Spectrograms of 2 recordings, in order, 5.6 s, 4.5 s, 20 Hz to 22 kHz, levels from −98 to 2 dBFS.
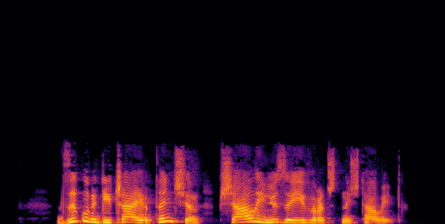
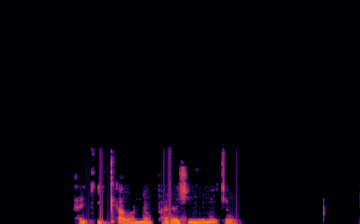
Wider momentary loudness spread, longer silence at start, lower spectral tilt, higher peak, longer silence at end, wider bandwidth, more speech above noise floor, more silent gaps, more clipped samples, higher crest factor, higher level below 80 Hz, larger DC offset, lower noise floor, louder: about the same, 9 LU vs 10 LU; second, 0.7 s vs 0.95 s; second, -5 dB/octave vs -7 dB/octave; first, -2 dBFS vs -10 dBFS; second, 0.7 s vs 1.55 s; about the same, 7.8 kHz vs 7.6 kHz; second, 51 dB vs over 59 dB; second, none vs 1.94-1.98 s; neither; second, 14 dB vs 24 dB; first, -60 dBFS vs -66 dBFS; neither; second, -65 dBFS vs under -90 dBFS; first, -14 LUFS vs -32 LUFS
